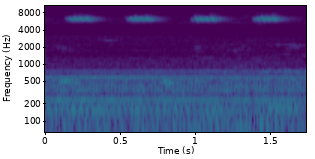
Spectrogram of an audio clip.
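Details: Cricket hidden inside a store, a noisy morning in September 2025, while a puppy listens: bright high chirps pulsed about twice per second, each short and even, over a faint low room hum.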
